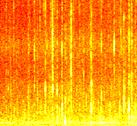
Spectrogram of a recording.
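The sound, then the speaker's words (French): Melting snow from a light dusting on fir boughs drips in a forest in a steady, irregular patter, with many small scattered drops tapping over a soft, hissing background; it is not raining, and there are no voices. “C'est juste la fonte du saupoudrage de neige qui s'est déposé sur les ramures des sapins.”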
